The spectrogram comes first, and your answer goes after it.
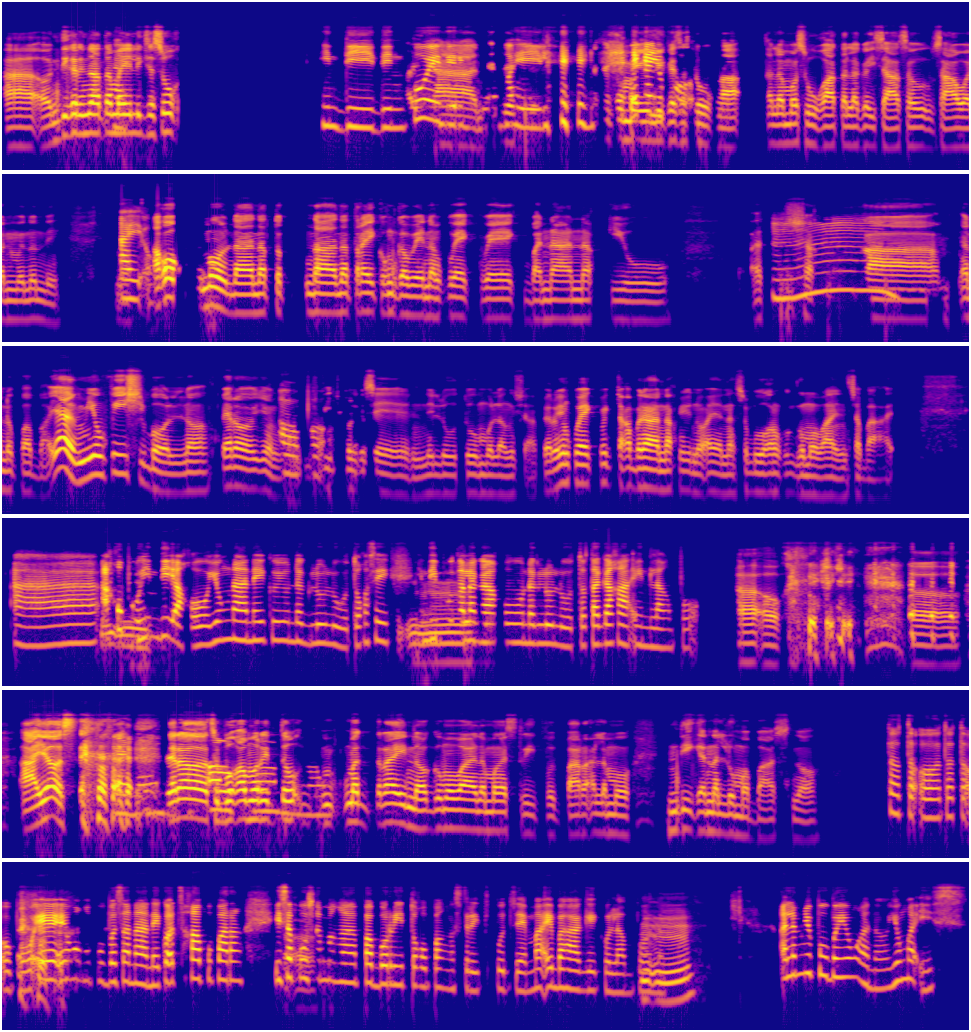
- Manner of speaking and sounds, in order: laughing while speaking: "mahilig"; tapping; wind; laughing while speaking: "okey"; laugh; chuckle; other background noise; unintelligible speech; chuckle
- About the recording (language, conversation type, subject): Filipino, unstructured, Ano ang paborito mong pagkaing kalye at bakit?
- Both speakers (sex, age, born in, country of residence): female, 30-34, Philippines, Philippines; male, 25-29, Philippines, Philippines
